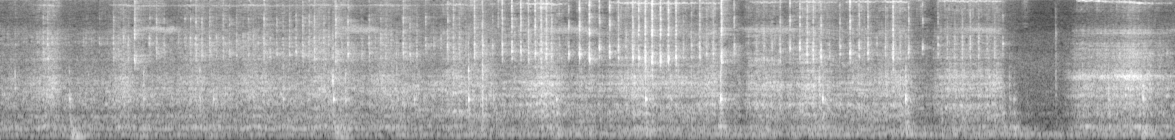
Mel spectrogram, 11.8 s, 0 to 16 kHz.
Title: Old Town PDL Drive loud squeaking noise (2017)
